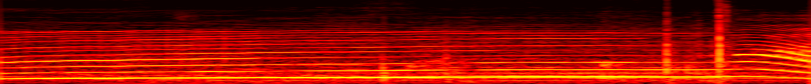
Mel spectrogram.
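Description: A person's voice holding one long note for about four seconds. The pitch creeps slowly upward and then slides down as the note ends. A couple of faint clicks come near the end.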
